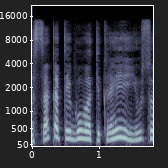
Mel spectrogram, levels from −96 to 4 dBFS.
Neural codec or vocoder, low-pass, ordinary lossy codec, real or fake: codec, 44.1 kHz, 2.6 kbps, SNAC; 14.4 kHz; AAC, 48 kbps; fake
